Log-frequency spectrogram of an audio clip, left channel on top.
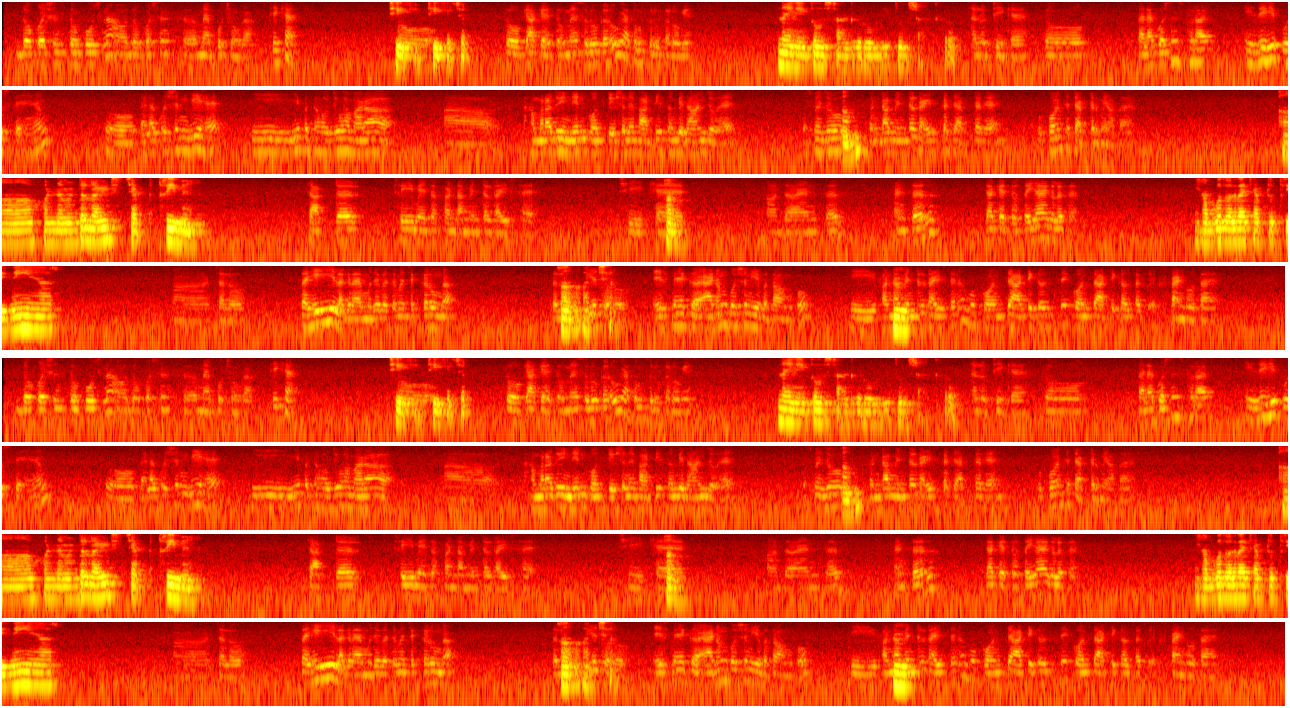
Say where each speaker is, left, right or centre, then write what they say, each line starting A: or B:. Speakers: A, on the left; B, on the left.
A: दो क्वेश्चंस तुम पूछना और दो क्वेश्चंस मैं पूछूंगा ठीक है
B: ठीक
A: तो
B: है ठीक है चलो
A: तो क्या कहते हो मैं शुरू करूँ या तुम शुरू करोगे
B: नहीं नहीं तुम स्टार्ट करो भाई तुम स्टार्ट करो
A: चलो ठीक है तो पहला क्वेश्चन थोड़ा इजी ही पूछते हैं हम तो पहला क्वेश्चन ये है कि ये बताओ जो हमारा आ, हमारा जो इंडियन कॉन्स्टिट्यूशन है भारतीय संविधान जो है उसमें जो
B: हाँ
A: फंडामेंटल राइट्स का चैप्टर है वो कौन से चैप्टर में आता है
B: हाँ फंडामेंटल राइट्स चैप्टर थ्री में है
A: चैप्टर थ्री में जो फंडामेंटल राइट्स है ठीक है
B: हाँ
A: द आंसर आंसर क्या कहते हो सही है या गलत है
B: हमको तो लग रहा है चैप्टर थ्री में ही है यार
A: आ, चलो सही ही लग रहा है मुझे वैसे मैं चेक करूंगा चलो
B: हाँ अच्छा
A: ये छोड़ो इसमें एक एड ऑन क्वेश्चन ये बताओ हमको कि फंडामेंटल
B: हम्म
A: राइट्स है ना वो कौन से आर्टिकल से कौन से आर्टिकल तक एक्सपेंड होता है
